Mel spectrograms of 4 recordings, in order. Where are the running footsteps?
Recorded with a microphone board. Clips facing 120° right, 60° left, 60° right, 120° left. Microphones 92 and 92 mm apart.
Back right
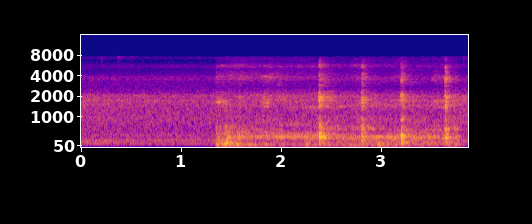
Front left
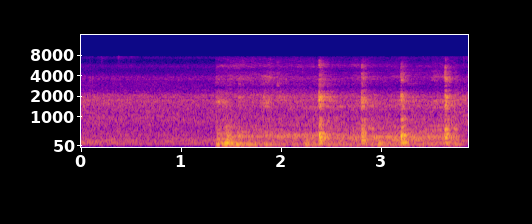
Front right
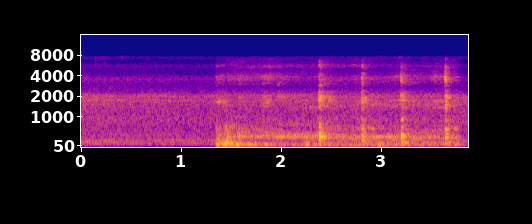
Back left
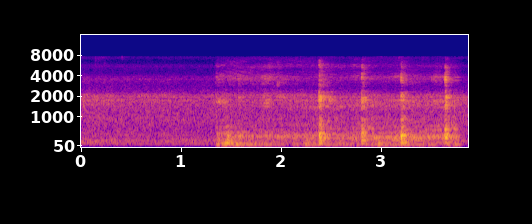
55° right, 1.1 m; by 3.8 s 135° left, 1.2 m.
